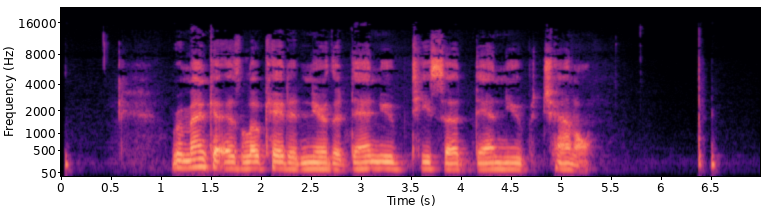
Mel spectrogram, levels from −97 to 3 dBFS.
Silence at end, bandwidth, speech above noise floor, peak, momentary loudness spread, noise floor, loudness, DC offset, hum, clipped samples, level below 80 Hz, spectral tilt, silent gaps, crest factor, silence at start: 0.45 s; 14 kHz; 53 dB; -2 dBFS; 20 LU; -71 dBFS; -18 LUFS; under 0.1%; none; under 0.1%; -60 dBFS; -4.5 dB/octave; none; 18 dB; 0.05 s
